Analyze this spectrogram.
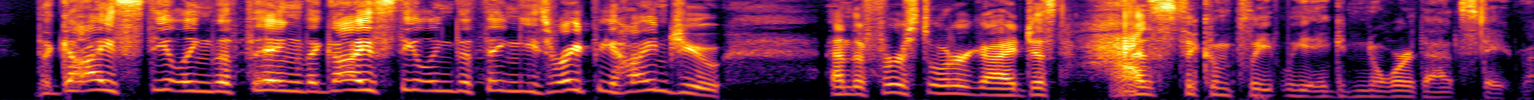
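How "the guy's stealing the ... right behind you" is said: put-on very high, shrill yell in a child's voice. Retelling a kid at a larp warning an actor: imitating a kid yelling. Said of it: "this one kid literally yelling".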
